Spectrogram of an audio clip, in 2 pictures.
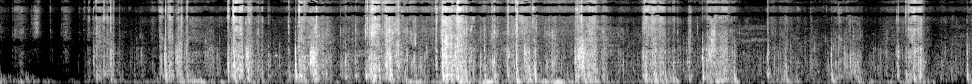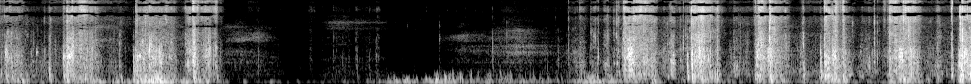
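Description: Footsteps crunch through snow close by.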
